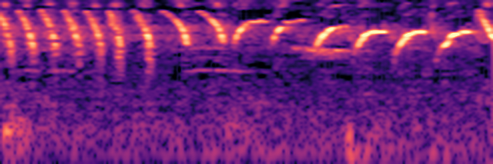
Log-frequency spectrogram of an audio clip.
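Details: Canary singing in the morning, played as therapy to get silent canaries and young canaries to start singing: a fast series of descending high chirps, then slower repeated upward-arching whistled notes, evenly spaced.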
